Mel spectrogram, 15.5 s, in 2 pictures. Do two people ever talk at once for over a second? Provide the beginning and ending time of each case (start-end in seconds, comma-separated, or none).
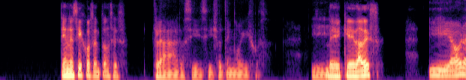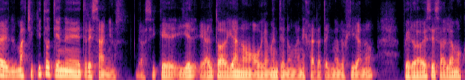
none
